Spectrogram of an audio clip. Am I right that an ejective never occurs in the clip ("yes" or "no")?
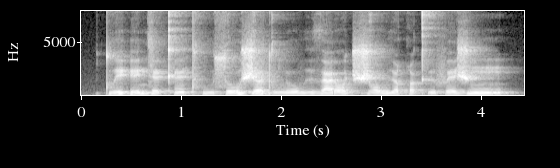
no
